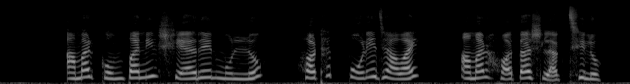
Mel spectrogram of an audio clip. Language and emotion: Bengali, sad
